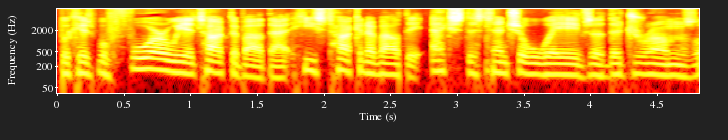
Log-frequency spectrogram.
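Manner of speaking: ordinary talk, nothing marked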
